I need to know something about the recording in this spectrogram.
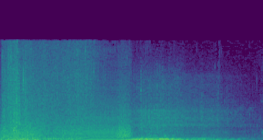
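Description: A motorcycle engine revs.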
